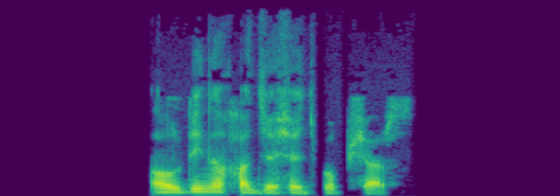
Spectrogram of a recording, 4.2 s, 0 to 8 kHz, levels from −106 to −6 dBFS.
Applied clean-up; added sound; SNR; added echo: none; none; none; none.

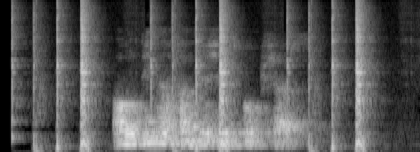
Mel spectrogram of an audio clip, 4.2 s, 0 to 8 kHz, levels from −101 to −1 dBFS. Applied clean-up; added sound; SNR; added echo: none; Zipper (clothing); 4 dB; reverberation time 0.9 s.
